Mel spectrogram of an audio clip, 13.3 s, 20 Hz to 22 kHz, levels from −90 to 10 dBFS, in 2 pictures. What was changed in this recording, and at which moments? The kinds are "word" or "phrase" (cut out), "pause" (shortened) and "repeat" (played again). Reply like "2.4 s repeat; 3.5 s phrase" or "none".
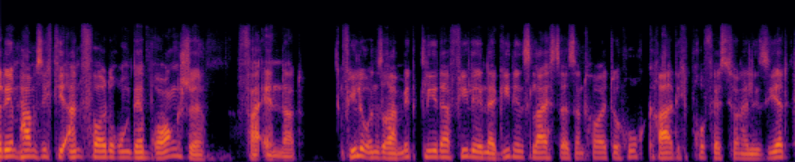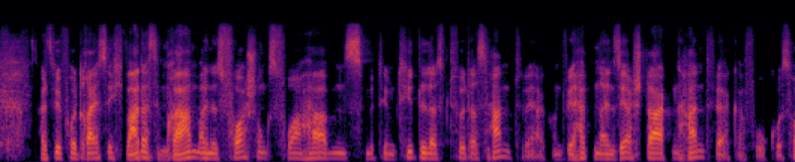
2.7 s pause; 7.6 s phrase; 10.3 s word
